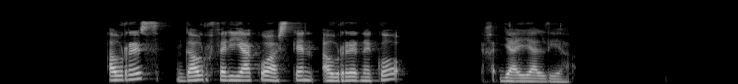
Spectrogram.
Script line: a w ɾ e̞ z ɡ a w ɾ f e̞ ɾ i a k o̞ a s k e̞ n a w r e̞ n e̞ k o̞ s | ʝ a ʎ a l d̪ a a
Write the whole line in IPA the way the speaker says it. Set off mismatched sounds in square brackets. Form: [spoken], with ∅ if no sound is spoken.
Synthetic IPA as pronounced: a w [r] e̞ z ɡ a w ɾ f e̞ ɾ i a k o̞ a s k e̞ n a w r e̞ n e̞ k o̞ [∅] | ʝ a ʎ a l d̪ [i] a

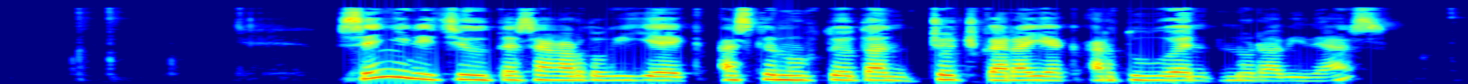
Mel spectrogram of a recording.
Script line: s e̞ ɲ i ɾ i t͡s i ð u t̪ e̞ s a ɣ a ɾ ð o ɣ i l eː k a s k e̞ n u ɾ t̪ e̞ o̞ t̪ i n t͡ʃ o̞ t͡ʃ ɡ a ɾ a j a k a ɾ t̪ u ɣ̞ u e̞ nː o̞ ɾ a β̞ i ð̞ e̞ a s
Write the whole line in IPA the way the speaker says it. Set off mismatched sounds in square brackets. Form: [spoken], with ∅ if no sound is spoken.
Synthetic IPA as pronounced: s e̞ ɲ i ɾ i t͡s i ð u t̪ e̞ s a ɣ a ɾ ð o ɣ i [ʎ] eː k a s k e̞ n u ɾ t̪ e̞ o̞ t̪ [a] n t͡ʃ o̞ t͡ʃ ɡ a ɾ a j a k a ɾ t̪ u [ð̞] u e̞ nː o̞ ɾ a β̞ i ð̞ e̞ a s

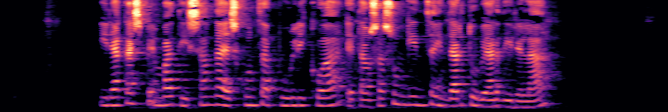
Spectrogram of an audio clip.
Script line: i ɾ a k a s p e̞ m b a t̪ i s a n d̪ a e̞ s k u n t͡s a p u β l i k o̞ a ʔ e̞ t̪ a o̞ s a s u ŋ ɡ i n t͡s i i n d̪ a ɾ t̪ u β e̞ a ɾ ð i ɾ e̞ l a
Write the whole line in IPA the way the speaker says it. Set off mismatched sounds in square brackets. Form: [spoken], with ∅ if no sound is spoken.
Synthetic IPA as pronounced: i ɾ a k a s p e̞ m b a t̪ i s a n d̪ a e̞ s k u n t͡s a p u β l i k o̞ a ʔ e̞ t̪ a o̞ s a s u ŋ ɡ i n t͡s [a] i n d̪ a ɾ t̪ u β e̞ a ɾ ð i ɾ e̞ l a

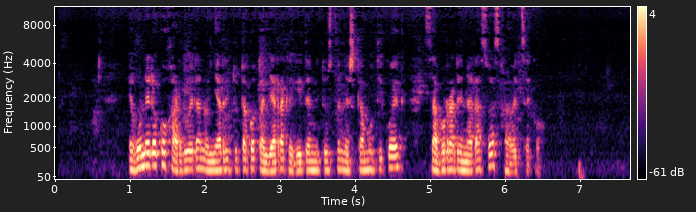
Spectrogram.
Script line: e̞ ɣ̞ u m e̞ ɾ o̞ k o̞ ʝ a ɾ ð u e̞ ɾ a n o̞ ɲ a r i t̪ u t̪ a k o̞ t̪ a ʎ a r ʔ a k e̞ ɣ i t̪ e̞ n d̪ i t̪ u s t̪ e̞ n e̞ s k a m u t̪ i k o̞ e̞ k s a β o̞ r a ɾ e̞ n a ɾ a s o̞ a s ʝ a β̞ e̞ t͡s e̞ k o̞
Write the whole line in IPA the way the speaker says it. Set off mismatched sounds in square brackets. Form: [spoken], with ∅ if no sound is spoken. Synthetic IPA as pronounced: e̞ ɣ̞ u [n] e̞ ɾ o̞ k o̞ ʝ a ɾ ð u e̞ ɾ a n o̞ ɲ a r i t̪ u t̪ a k o̞ t̪ a ʎ a r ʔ a k e̞ ɣ i t̪ e̞ n d̪ i t̪ u s t̪ e̞ n e̞ s k a m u t̪ i k o̞ e̞ k s a β o̞ r a ɾ e̞ n a ɾ a s o̞ a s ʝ a β̞ e̞ t͡s e̞ k o̞

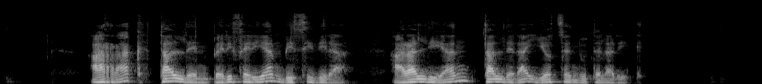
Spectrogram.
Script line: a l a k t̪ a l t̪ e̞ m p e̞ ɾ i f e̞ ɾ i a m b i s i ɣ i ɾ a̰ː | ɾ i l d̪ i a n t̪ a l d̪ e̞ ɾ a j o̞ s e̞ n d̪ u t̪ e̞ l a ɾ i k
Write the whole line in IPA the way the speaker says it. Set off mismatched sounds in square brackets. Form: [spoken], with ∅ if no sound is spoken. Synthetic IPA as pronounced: a [r] a k t̪ a l [d̪] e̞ m p e̞ ɾ i f e̞ ɾ i a m b i s i [ð] i ɾ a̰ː | ɾ [a] l d̪ i a n t̪ a l d̪ e̞ ɾ a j o̞ [t͡s] e̞ n d̪ u t̪ e̞ l a ɾ i k

